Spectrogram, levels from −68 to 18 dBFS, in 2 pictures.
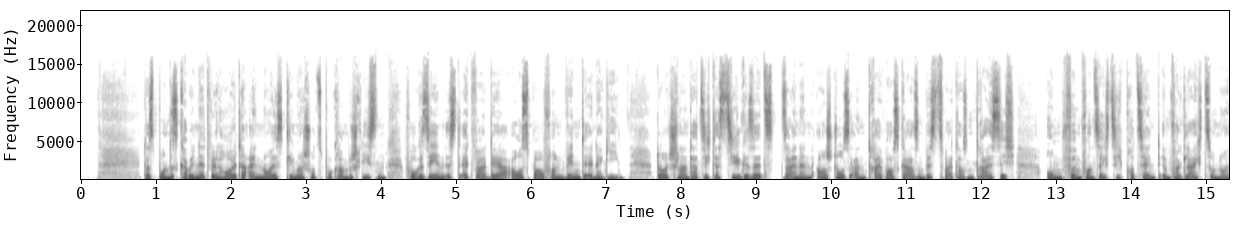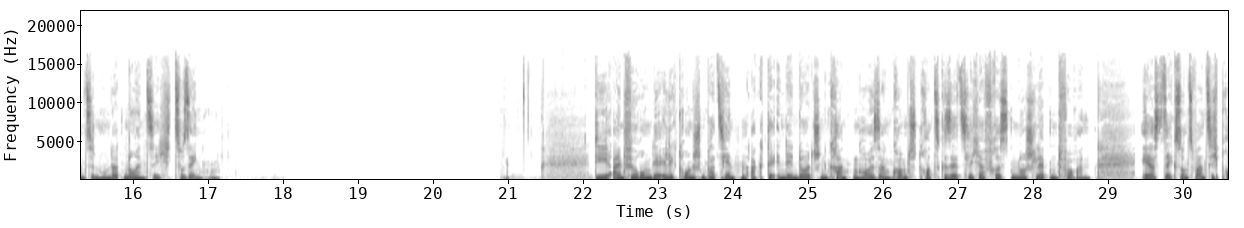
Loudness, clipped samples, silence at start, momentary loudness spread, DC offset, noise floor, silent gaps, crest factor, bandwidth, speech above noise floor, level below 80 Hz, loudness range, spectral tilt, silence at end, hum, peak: -22 LUFS; under 0.1%; 0.2 s; 11 LU; under 0.1%; -63 dBFS; 18.03-20.87 s; 14 dB; 16.5 kHz; 41 dB; -54 dBFS; 3 LU; -5 dB/octave; 0 s; none; -8 dBFS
